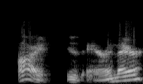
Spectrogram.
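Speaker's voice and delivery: automated, robotic recorded-message voice. Explaining robocalls, acting out the caller's opening line, imitating a robocall robot. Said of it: "when you answer a robocall, there's that pause, and they're like".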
